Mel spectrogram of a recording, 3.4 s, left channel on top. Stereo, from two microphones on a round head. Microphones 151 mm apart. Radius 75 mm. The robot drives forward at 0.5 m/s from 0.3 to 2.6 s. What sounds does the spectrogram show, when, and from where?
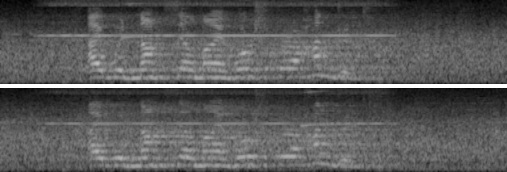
0.6 s a woman speaking: 40° left (ahead or behind), 1.0 m; by 2.5 s 30° left (ahead or behind), 1.4 m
